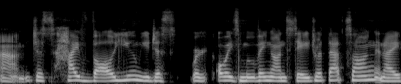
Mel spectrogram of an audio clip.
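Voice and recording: At a moderate pace, a woman speaks with fairly low pitch, a slightly mellow tone and fairly even intonation in a dry, close sound with no echo.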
